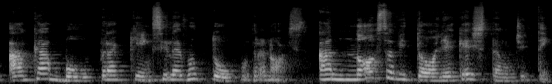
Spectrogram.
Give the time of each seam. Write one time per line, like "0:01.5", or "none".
none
